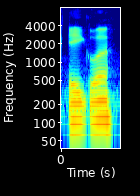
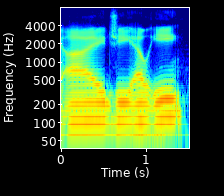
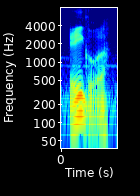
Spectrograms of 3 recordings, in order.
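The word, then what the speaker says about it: Aigle: I can tell you it's not igle people pronounce it that way but that is definitely not how it's pronounced hopefully team can hurt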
